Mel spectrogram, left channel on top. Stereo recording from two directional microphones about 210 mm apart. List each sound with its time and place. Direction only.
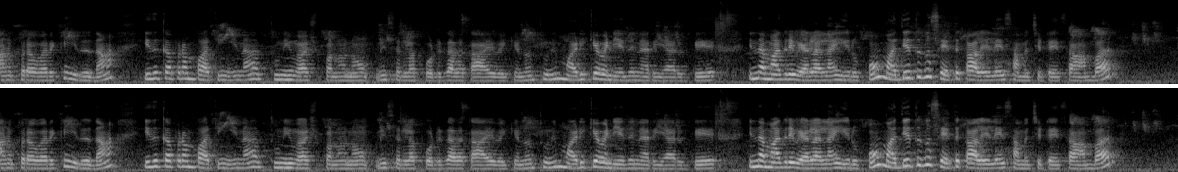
0.0 s a woman's voice: 10° right (ahead or behind)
